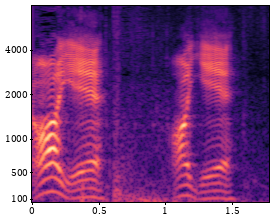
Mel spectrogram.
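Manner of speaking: slow, drawn-out character voice. Playing a game, joking about sounding like Peter Griffin: Peter Griffin voice. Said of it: "I sounded like Peter Gr-".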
